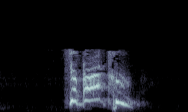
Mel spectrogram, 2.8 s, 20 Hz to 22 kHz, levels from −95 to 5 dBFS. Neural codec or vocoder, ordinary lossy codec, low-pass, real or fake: codec, 24 kHz, 3 kbps, HILCodec; MP3, 16 kbps; 3.6 kHz; fake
